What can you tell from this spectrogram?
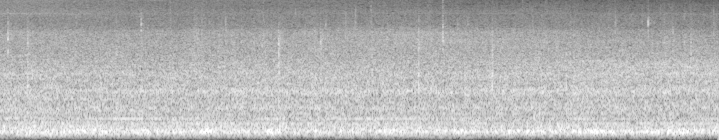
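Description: Steady running noise of a train at speed, heard from inside a Vivalto double-deck passenger carriage, with a few faint ticks.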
